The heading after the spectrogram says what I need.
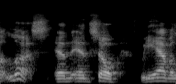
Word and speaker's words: loess: silt, or loess, L-O-E-S-S, the one geological term that has more pronunciations than any other ones. If you go back to Germany, windblown silt is called loess. If you go to the south, we call it loess or loess.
